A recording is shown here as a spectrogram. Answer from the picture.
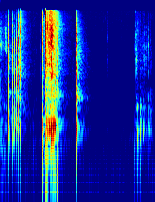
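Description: A thin clear plastic cup crackling as it is gripped and handled. A short crackle comes first, then a louder one just over half a second in, then a sharp click about a second in.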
